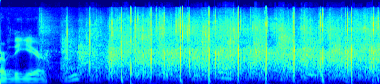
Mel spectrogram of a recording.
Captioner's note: applause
